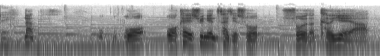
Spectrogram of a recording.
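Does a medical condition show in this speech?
Yes: stuttering, mild speech impairment; stuttering since childhood; word and syllable repetitions; here repeated sounds, repeated words.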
